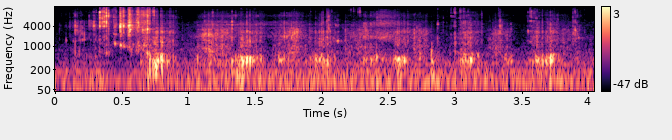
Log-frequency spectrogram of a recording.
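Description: Several people biting into potato crisps at the same moment and chewing them close to the microphones. A burst of crisp crunches comes at the first bite, then steady chewing crunches about three or four a second.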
